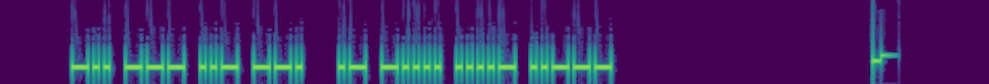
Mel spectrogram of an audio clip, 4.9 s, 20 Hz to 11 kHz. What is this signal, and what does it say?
Morse code, heard as a keyed tone, about 44 wpm, 700 Hz. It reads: DOUG A642
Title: CWT Exchange 45wpm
